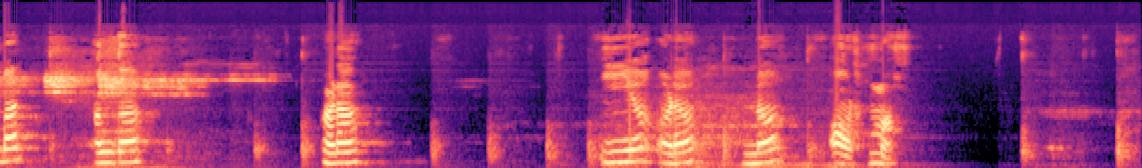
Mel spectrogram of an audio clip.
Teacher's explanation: ये नासिक के वर्ण कहलाते हैं क्योंकि ये नाक की सहायता से बोले जाते हैं।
